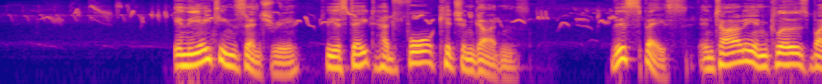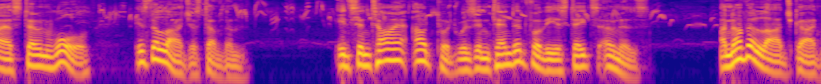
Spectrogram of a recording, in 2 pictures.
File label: audioguide en adulte; jardin; modave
